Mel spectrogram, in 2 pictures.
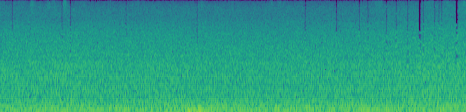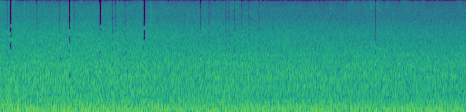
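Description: Wind blowing steadily across open ground, a constant rushing noise, with one brief stronger low gust about three seconds in.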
